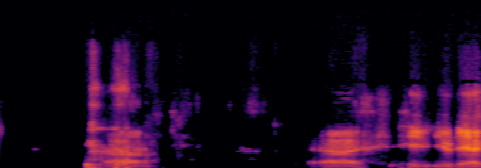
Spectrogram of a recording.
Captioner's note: chuckles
